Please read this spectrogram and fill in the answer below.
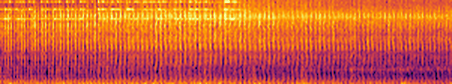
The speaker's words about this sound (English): And, you know, finally, as you really ramp up that card that's in the clothing pin, it makes almost sound like a lawnmower.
